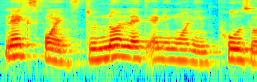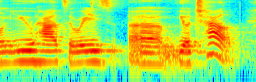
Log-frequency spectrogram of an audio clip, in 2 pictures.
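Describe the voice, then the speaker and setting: A young woman with a Nigerian accent and a slightly croaky voice, giving chatty, emphatic advice in a vlog. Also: low-pitched, slow pace, a little mellow. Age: young adult. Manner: emphatic, repeats words for stress. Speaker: vlogger sharing first-time mom advice.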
